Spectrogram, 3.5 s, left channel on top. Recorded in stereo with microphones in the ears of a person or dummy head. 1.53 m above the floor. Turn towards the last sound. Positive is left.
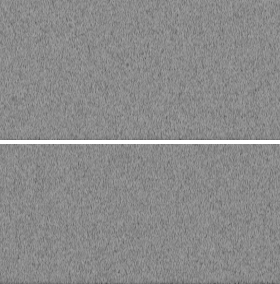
No sound to turn to.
